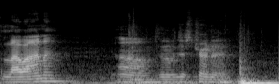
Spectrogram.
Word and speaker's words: La Habana: In English, it's Havana. You know, in Spanish, it's La Habana.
